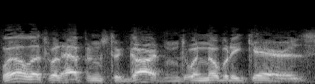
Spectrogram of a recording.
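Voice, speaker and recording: An actor playing an ugly, menacing giant who drives ominous bargains, in 1970s radio drama style. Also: male voice, sits low, lively intonation. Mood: ominous, sly. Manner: slow, ominous, deliberate. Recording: dull, noisy old radio broadcast recording.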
